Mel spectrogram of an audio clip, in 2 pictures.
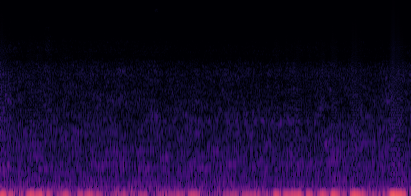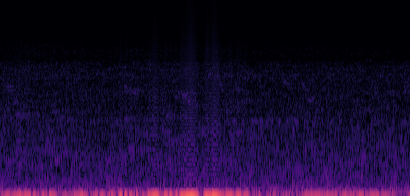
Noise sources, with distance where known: engine of unclear size, far; person or small group talking, far

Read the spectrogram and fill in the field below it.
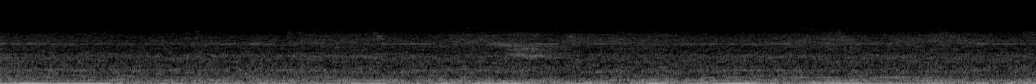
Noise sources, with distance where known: engine of unclear size

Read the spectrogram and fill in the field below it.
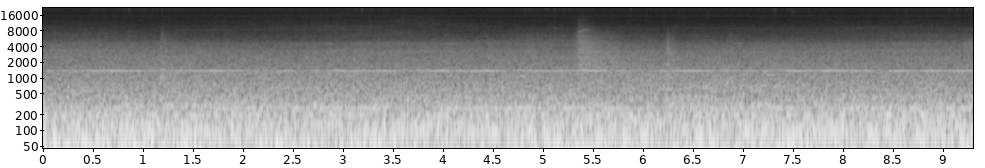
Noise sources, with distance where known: reverse beeper

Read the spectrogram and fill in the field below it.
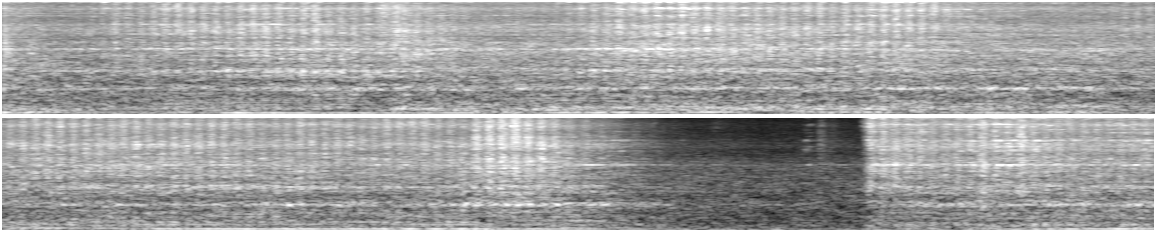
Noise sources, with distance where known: jackhammer, near

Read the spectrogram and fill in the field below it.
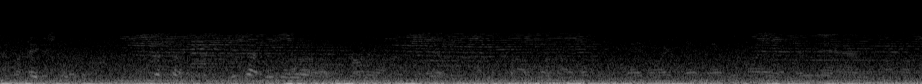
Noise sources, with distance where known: small or medium rotating saw, far

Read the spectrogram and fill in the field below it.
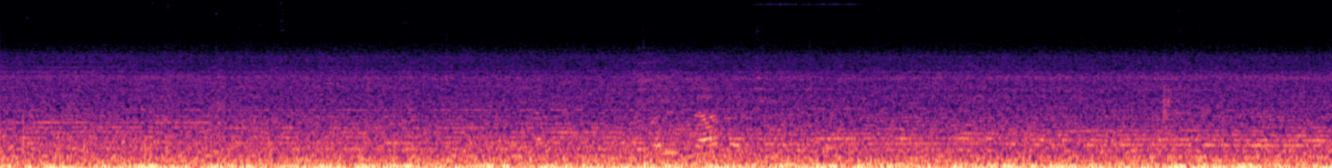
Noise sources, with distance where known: engine of unclear size, far

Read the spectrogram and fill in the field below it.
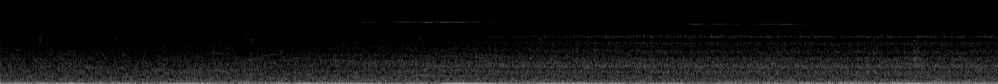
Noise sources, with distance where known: medium-sounding engine, near

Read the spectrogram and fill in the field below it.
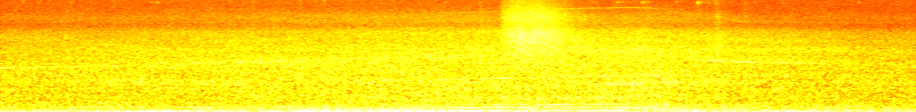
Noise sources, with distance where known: large-sounding engine

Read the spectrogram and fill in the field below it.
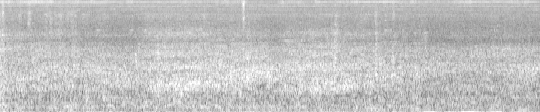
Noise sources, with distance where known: medium-sounding engine

